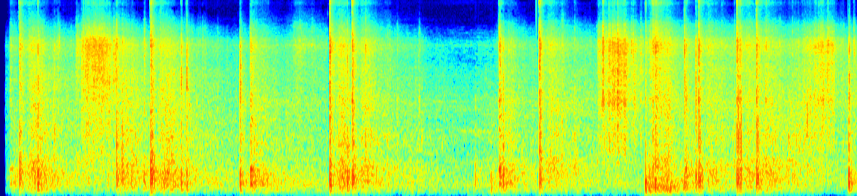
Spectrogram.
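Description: Fireworks going off in many places at once: a continuous crackle broken by frequent, irregular sharp bangs.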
